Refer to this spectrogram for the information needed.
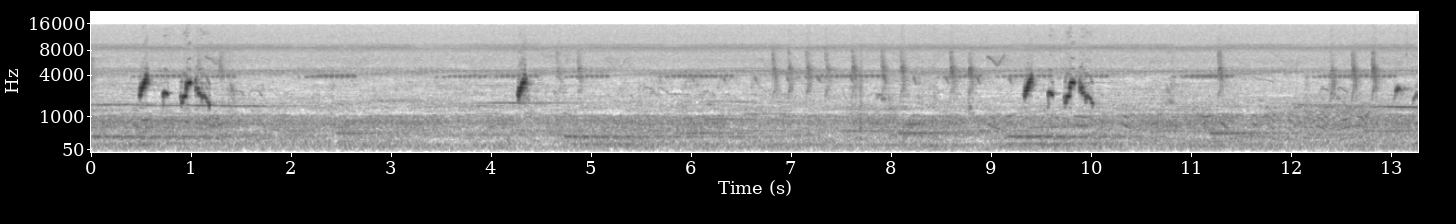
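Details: A red-whiskered bulbul sings while used as a trapping decoy at Kim Bôi, 9 February 2019. Scattered sharp warbled phrases come at irregular intervals, with fainter high chirps in between. A constant insect-like whine and rural background noise are also heard.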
